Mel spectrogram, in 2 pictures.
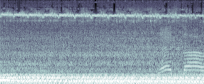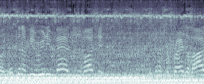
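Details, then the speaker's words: Supercharged car idling after a new belt was fitted, awaiting a tune: high, steady squeal over a lumpy idle; owners unsure which pulley at first, then point to the alternator. "Pretty much a pulley. We don't really know which one it is. The pulley, no? Oh, it's that one. That's pretty much the alternator that's doing that noise."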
